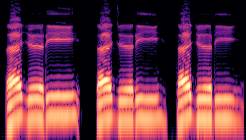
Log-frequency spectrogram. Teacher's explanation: Nah, kemudian pada lafal ri ada mad thabi'i ditandai dengan kasrah bertemu dengan huruf ya. Maka untuk panjang ri sendiri dua harakat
